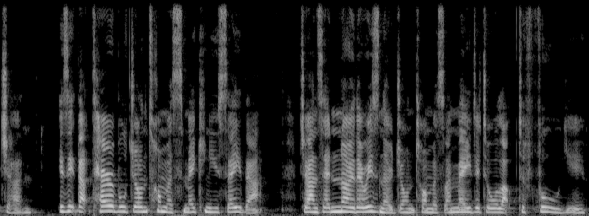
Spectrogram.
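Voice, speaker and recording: A woman's voice: mid-range voice, creaky. A woman reading a story aloud at a literary event, narrating and speaking the dialogue. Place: café at a live-streamed reading event.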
